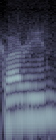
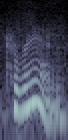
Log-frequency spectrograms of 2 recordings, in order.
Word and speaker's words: Corinne: this is Karine Clark is that the way you pronounce it chlorine no Groucho it's Corinne Korean man are you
